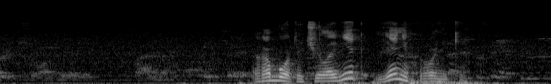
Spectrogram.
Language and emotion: Russian, neutral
